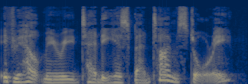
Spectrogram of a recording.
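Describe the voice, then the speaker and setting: A woman reader voicing a cheerful, teasing grown man who is a father, lowering her voice a little and keeping it easygoing. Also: animated, fairly quick, vocal fry, slightly rough, exaggerated voice.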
